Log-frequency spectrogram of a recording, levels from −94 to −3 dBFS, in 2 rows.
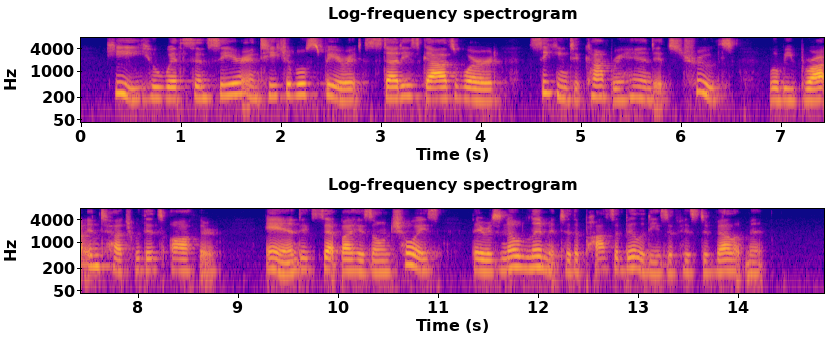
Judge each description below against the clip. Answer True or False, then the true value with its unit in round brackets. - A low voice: False (180 Hz)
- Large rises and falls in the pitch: False (3.0 semitones)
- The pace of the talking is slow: False (160 wpm)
